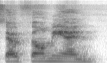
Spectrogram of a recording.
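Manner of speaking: usual speaking voice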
